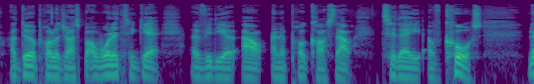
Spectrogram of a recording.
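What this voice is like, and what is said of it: Congested, blocked-nose voice. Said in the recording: “Apologies in advance um, regarding my voice. I've got, I don't know if I've got a cold, I don't know if I've got hay fever ... but I am as bunged up as they come.”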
